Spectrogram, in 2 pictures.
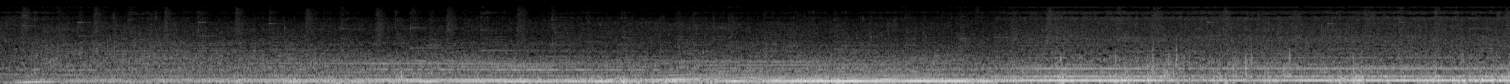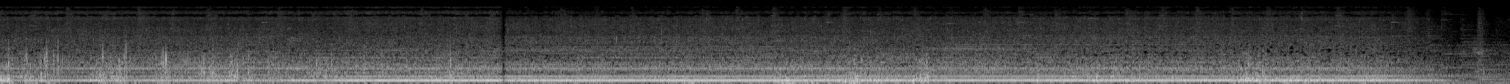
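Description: Small outboard motor pushing a canoe, running steadily. Its pitch rises right at the start, shifts twice, around seven and ten seconds in, then holds steady until it cuts off near the end.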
